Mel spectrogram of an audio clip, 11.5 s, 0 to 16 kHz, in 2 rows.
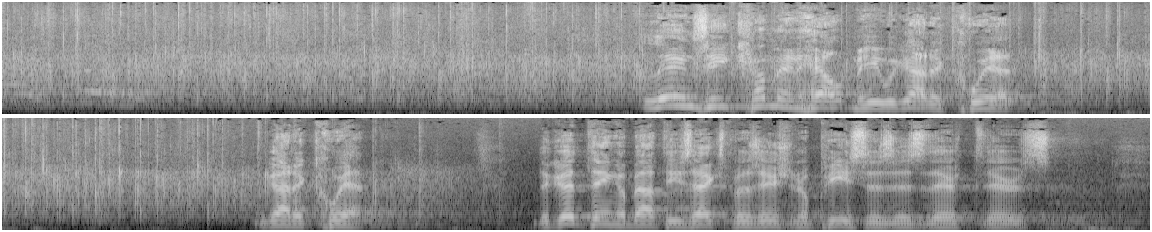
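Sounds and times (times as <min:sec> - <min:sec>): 
congregation clapping hands: 0:00.0 - 0:08.4
speech: 0:03.2 - 0:05.3, 0:07.0 - 0:07.8, 0:08.4 - 0:11.4.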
